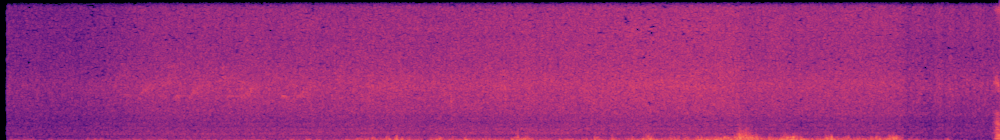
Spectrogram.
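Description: Wind gusting over the microphone with leaves rustling, a low rumble that builds in surges from about a third of the way in and cuts off suddenly shortly before the end.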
